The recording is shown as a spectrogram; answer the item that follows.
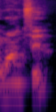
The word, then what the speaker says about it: Wong Fu: Pronouncing that right, Wong Fu? Yeah.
